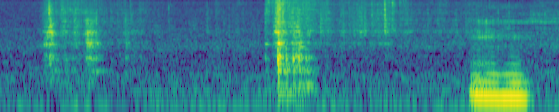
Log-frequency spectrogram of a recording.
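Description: Quiet room with a few faint, short rustling and handling sounds; near the end a man's voice makes a brief low drawn-out hum.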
